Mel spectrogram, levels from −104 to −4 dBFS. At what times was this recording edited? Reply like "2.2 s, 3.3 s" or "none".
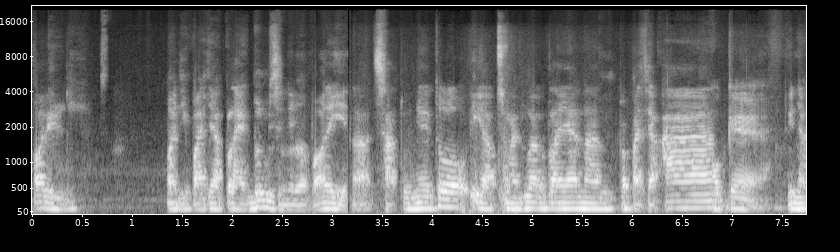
3.2 s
